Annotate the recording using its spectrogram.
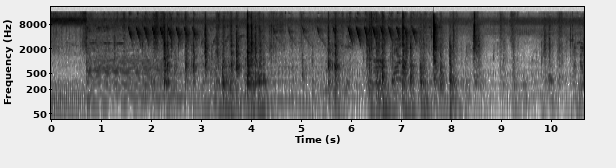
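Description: Hooves thump and scrape on a wooden floor.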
